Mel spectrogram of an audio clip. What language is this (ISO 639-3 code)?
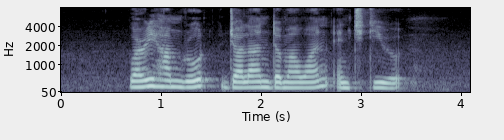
eng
